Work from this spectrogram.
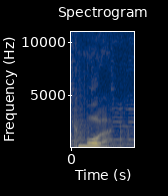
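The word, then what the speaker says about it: Kamura: That's right, it's Kamora. You spell it, or pronounce it, M-O-R, rather than M-U-R. Kamora.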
